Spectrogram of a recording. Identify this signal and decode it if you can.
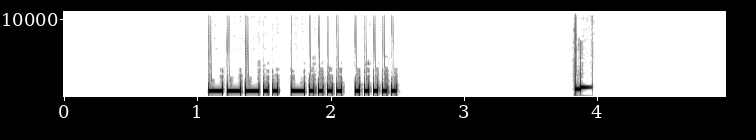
Morse code, heard as a keyed tone, about 34 wpm, 700 Hz. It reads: 865
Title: Common Cut Numbers - 3-Digit 35wpm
